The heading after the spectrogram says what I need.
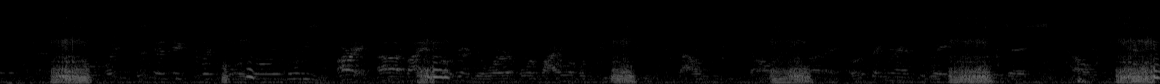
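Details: Queenie the pug snoring in sleep: loud, rattling snorts about every two seconds, roughly 34 a minute, with whistly, wheezy breathing between them.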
